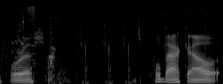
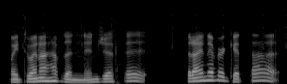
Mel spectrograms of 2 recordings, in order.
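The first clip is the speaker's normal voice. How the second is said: normal talking voice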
